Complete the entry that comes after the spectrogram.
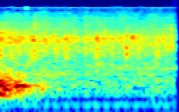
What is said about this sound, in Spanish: Ok, gracias muchachos, un fuerte aplauso para todos ellos.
